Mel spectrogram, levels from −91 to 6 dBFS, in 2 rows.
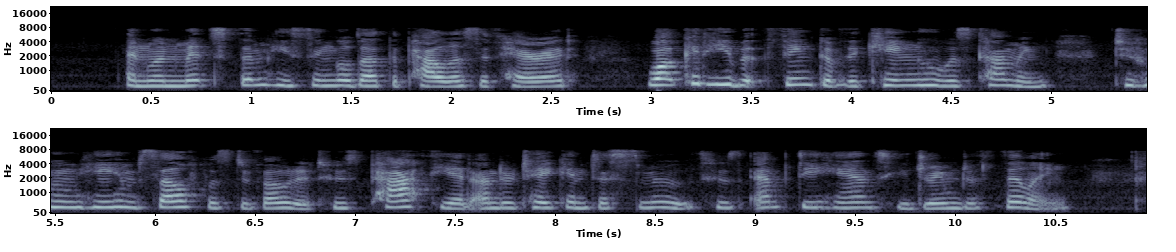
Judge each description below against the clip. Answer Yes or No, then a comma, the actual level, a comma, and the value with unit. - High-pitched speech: Yes, very high, 255 Hz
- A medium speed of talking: No, fast, 230 wpm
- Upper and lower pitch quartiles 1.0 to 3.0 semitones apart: Yes, narrow, 2.5 semitones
